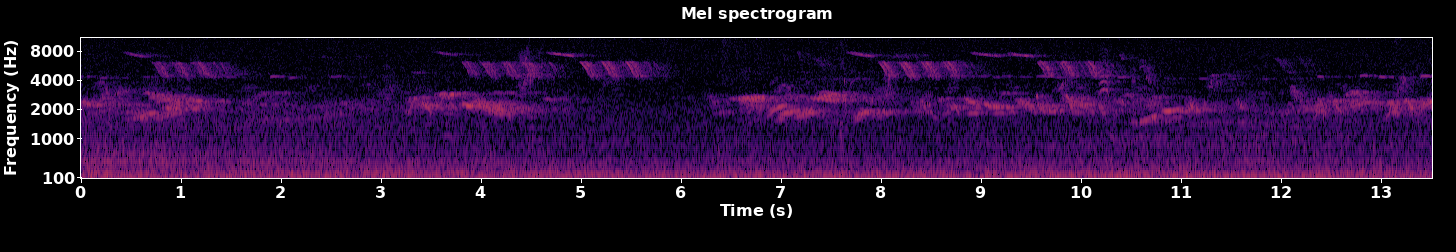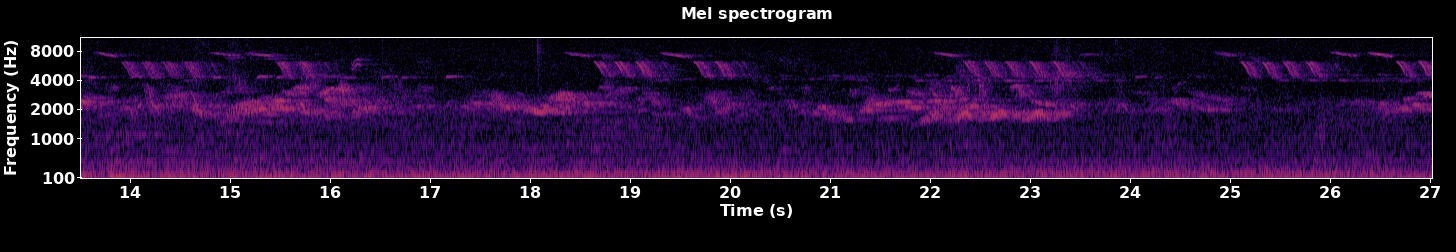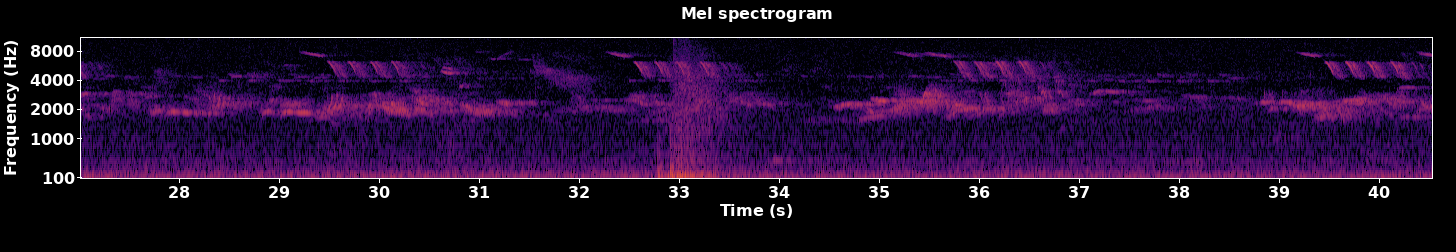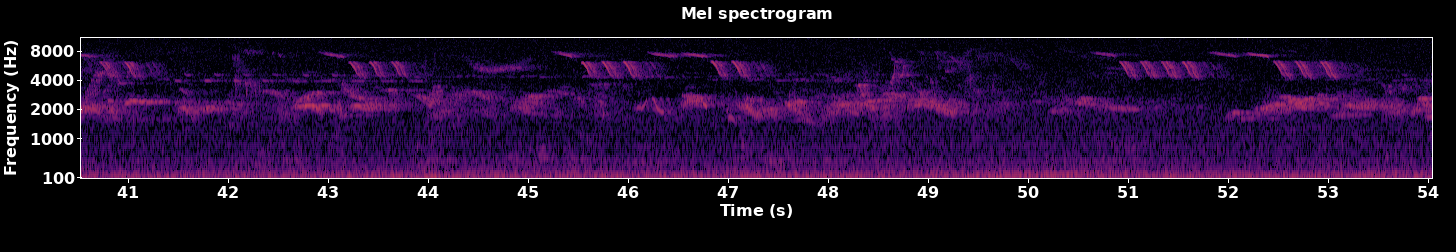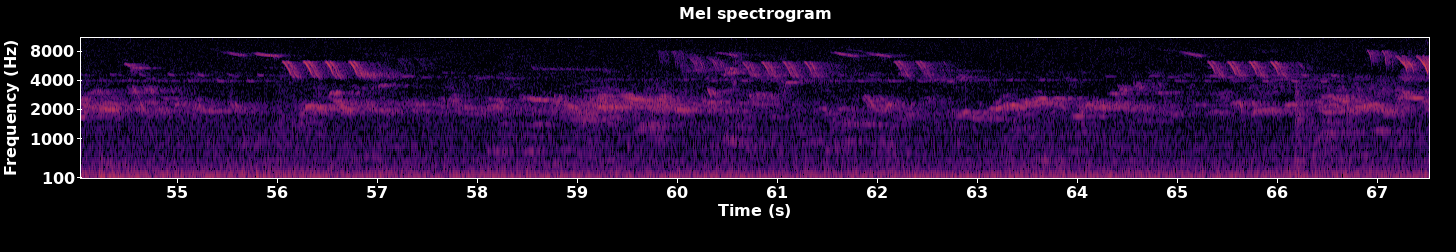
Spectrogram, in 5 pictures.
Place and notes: Recorded with two DPA 4061 Omni directional microphones in a binaural setup/format. Preferably listen with a decent pair of headphones. Easy and fairly calm evening in village on the outskirts of Amsterdam.
16 April 2018, ~22:00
